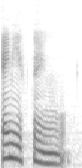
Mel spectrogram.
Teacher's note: the n and the g here are merged together and make one sound in the n Sound we don't produce the regular n where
